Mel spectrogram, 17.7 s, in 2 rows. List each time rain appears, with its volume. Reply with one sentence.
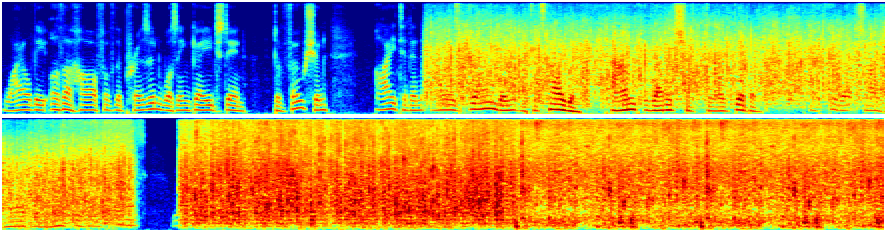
You can hear the rain from 4.2 to 17.6 s, getting louder.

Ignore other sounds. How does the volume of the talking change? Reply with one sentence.
The volume of the talking goes up, then down.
